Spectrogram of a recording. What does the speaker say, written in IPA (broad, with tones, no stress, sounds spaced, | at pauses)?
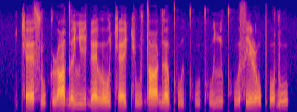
c ɛ˩˥ s u˩˧˩ k ɹ ɑ˩˧˩ d ɜ˩˥ ʎ i˦˥ ɗ ɛ˩˧˩ l o˦˥ c ɛ˩˧˩ c u˩˥ d ɑ˨˩˦ ɡ ɜ˦˥ kʷʼ i˨˩˦ kʷʰ ɯ˩˧˩ kʷʼ ɯ˩˥ ʎ ʏ˥˨ kʷʰ ə˨˩˦ s i˦˥ ɭ o˩˧˩ pʼ o˨˩˦ ɗ u˦˥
